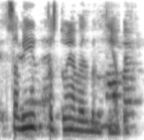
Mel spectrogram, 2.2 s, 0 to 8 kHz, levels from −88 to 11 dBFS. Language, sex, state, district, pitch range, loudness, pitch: Hindi, female, Uttar Pradesh, Hamirpur, 235-280 Hz, -15 LUFS, 260 Hz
